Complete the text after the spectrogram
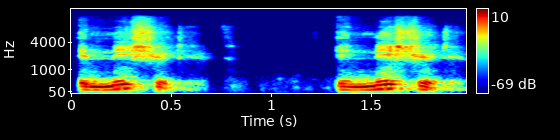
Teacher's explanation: so the stress is on the second syllable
